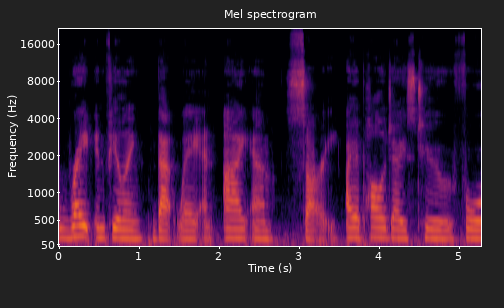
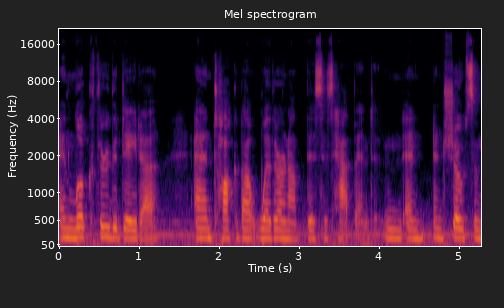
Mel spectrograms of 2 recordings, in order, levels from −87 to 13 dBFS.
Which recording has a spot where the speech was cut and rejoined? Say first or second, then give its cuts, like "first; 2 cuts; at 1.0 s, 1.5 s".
first; 1 cut; at 3.5 s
